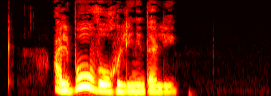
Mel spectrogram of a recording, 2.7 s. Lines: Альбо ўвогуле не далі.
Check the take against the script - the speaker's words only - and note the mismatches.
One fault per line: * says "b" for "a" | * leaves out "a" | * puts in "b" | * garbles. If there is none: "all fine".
all fine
